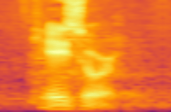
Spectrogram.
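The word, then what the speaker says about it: Kaczor: She has co-authored Life Issues, Medical Choices, Questions and Answers for Catholics with Chris Caxor, is that how you say it? – Kazor, thank you.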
